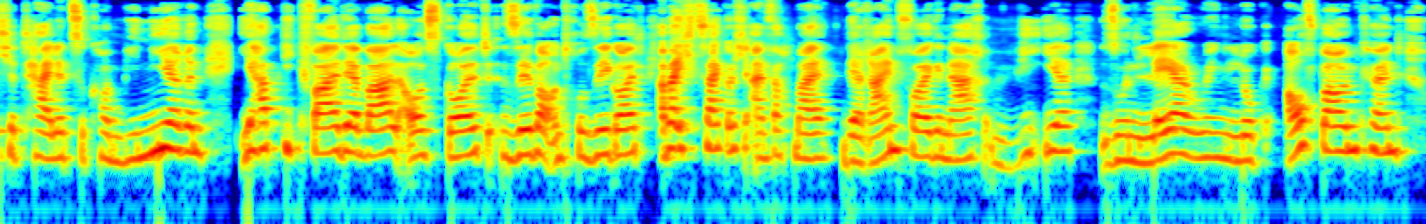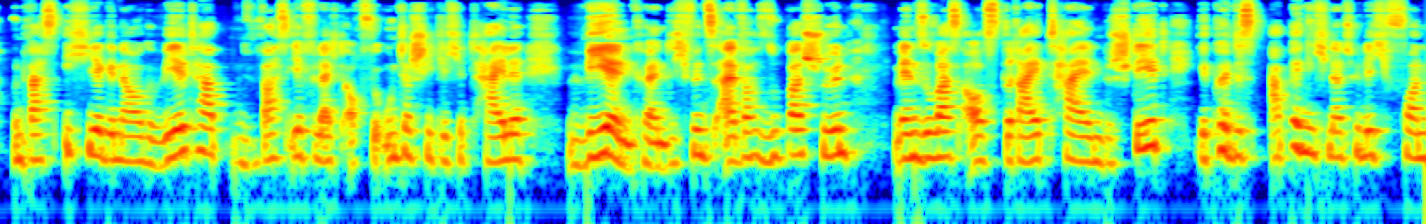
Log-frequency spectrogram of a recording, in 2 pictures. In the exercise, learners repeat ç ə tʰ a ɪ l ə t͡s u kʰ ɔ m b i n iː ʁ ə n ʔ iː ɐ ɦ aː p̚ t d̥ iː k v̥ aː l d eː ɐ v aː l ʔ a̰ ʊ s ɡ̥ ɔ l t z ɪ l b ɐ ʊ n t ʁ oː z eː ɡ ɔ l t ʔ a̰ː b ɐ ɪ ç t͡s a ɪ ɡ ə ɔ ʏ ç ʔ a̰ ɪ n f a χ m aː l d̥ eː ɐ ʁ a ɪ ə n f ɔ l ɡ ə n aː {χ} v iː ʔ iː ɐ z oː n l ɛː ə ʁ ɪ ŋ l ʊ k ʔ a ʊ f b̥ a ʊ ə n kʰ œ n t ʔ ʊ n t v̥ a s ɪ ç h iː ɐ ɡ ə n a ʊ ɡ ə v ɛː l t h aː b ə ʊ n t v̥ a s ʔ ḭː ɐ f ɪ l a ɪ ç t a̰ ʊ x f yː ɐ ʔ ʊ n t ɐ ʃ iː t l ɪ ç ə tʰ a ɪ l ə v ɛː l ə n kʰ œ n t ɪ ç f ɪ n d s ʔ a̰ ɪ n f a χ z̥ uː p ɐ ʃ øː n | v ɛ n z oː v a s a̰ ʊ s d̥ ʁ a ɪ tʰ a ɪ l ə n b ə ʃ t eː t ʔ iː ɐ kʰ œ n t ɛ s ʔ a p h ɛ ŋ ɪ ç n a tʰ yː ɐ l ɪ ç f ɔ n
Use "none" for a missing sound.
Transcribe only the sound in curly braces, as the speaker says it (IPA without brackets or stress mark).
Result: χ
